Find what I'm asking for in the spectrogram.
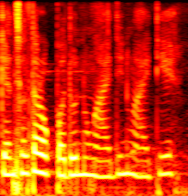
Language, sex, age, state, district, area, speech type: Manipuri, female, 30-45, Manipur, Thoubal, rural, spontaneous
